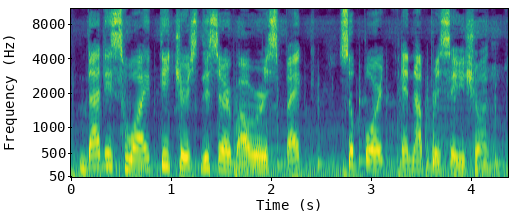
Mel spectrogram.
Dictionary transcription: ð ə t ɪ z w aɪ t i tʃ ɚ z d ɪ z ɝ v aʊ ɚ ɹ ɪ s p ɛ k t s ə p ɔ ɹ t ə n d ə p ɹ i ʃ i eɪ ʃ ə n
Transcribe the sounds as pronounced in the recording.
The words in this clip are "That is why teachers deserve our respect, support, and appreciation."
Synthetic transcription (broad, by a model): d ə t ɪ s w aɪ t i tʃ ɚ s d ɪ s ɝ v aʊ ɚ ɹ ɪ s p ɛ k t s ə p ɔ ɹ t ə n d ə p ɹ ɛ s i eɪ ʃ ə n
